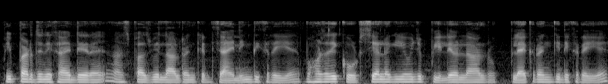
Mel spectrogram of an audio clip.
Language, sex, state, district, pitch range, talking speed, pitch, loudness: Urdu, male, Bihar, Saharsa, 105-120 Hz, 305 wpm, 110 Hz, -18 LUFS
